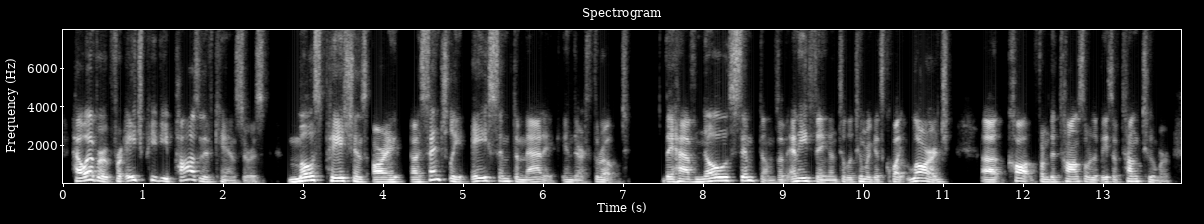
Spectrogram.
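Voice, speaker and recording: A middle-aged man from Peru giving a measured webinar lecture as a surgeon, explaining slides with frequent restarts and fillers. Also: mid-range voice, lively intonation, husky.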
